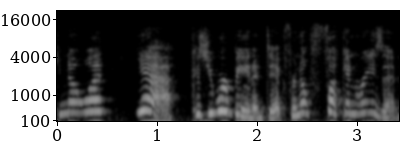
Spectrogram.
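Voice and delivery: high, wide-swinging exasperated voice.

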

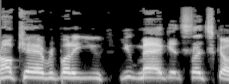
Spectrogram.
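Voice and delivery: play-acted, high, loud yelled delivery. Retelling how the Ironworks instructor starts out: imitating the instructor yelling. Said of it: "like, yelling that".

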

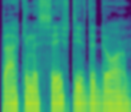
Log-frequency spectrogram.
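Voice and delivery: ordinary talk, nothing marked

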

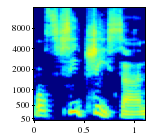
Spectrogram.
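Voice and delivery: slow, put-on old-timey fifties transatlantic accent. Answering a question about the voice, using a 1950s dad transatlantic accent. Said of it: "You're going for, like, the transatlantic?".

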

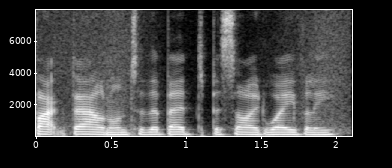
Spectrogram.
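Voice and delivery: plain

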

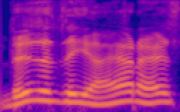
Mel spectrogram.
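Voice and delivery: put-on Indian accent, very high, shrill, loud. Retelling a scam caller claiming to be the IRS, imitating an Indian accent. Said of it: "a guy like with an Indian accent".

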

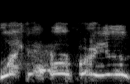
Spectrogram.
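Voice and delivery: very high, furious, angry yelled outburst. Retelling how a man at a restaurant was flipping at a lady: imitating a man yelling angrily. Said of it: "this one guy's just flipping at this lady".

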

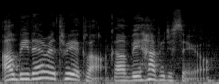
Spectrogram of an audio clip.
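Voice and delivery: put-on old-time, period American accent, dated-sounding. Showing how actors go back in time from standard american: old-fashioned american accent. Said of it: "and then to go back in time sometimes".

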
